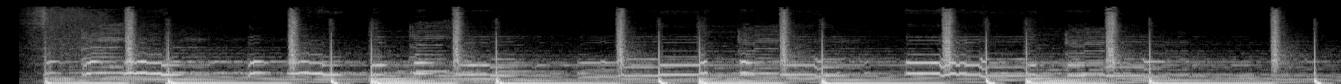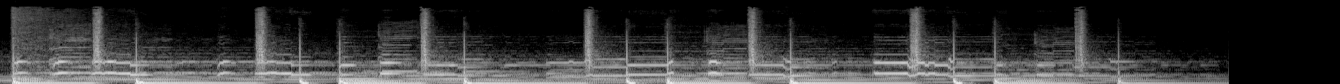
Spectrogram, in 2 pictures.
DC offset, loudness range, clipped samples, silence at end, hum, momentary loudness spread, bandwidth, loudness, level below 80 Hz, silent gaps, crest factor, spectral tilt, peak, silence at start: under 0.1%; 2 LU; under 0.1%; 1.1 s; none; 8 LU; 15.5 kHz; -16 LUFS; -16 dBFS; none; 14 dB; -6 dB/octave; 0 dBFS; 0.35 s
